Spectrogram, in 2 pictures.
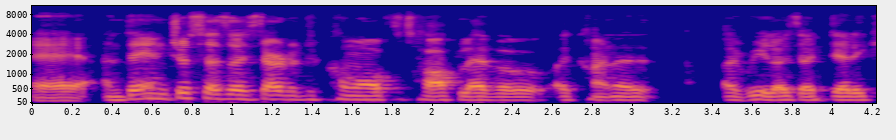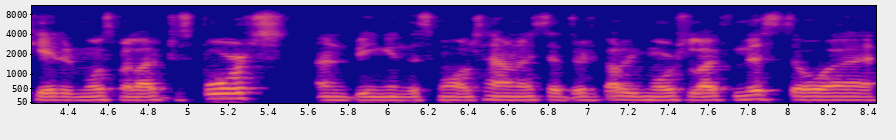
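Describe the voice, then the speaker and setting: A man with an Irish accent, somewhat breathy, at a very fast pace with fairly even intonation. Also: medium pitch for a man. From Ireland, Athlone, Midlands. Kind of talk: podcast interview.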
